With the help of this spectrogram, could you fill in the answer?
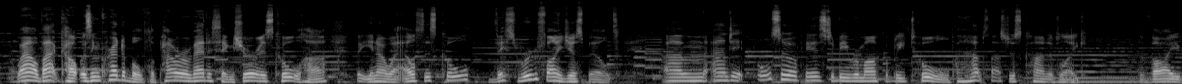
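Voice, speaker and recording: A man's fairly high, playful voice at a moderate pace, with lively intonation and music in the background. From England. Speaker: Minecraft YouTuber. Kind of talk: casual gameplay commentary. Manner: playful, self-deprecating.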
